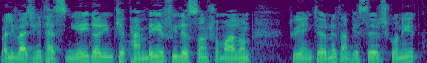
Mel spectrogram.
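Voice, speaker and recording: On a radio phone-in show, an older village guest with a Varamini Persian accent proudly lists facts about his home. His voice is mid-range, with a steady tone.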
